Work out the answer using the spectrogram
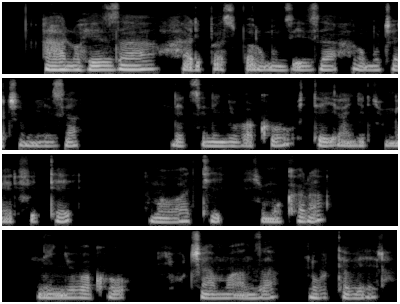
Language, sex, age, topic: Kinyarwanda, male, 25-35, government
